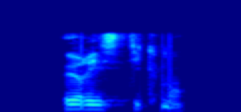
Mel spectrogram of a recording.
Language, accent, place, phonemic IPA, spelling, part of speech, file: French, France, Lyon, /œ.ʁis.tik.mɑ̃/, heuristiquement, adverb, LL-Q150 (fra)-heuristiquement.wav
- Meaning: heuristically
